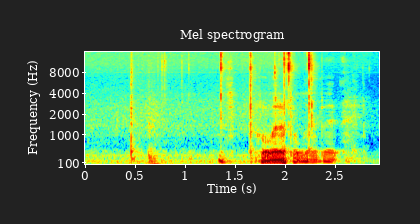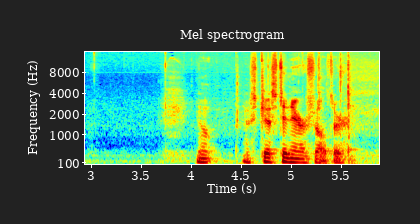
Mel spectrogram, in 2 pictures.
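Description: A screwdriver scrapes and clicks against a metal casing.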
